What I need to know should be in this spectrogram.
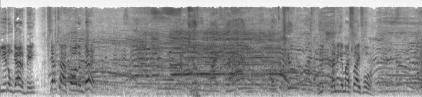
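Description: A crowd cheers and shouts in reaction.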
